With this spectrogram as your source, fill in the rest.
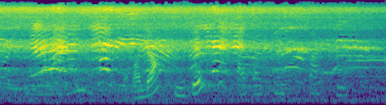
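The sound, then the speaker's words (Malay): Several children play and call out at once, their high-pitched shrieks and chatter rising and falling over a constant hiss of background noise, with a brief spoken question mixed in. “Oh, hari budak-budak. Kalau tengah bermain.”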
